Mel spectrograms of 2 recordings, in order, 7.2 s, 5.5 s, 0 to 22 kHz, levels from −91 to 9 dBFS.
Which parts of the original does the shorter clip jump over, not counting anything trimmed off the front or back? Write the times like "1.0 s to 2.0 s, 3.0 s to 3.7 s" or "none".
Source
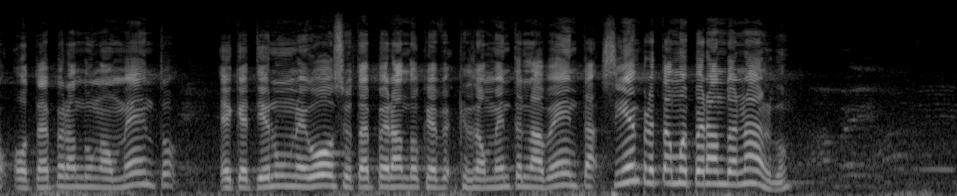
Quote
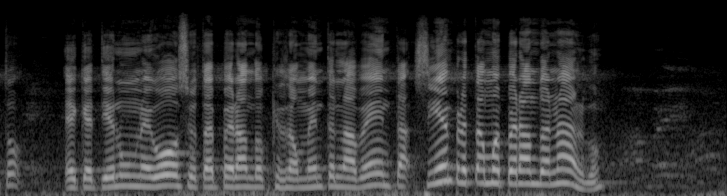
3.2 s to 3.4 s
